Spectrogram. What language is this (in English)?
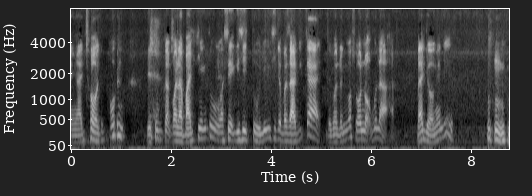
Malay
